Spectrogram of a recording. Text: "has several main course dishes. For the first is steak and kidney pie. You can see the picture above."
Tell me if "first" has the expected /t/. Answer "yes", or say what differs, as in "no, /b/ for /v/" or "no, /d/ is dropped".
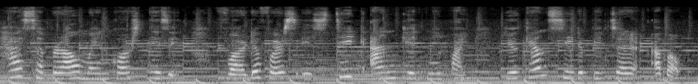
no, /t/ is dropped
